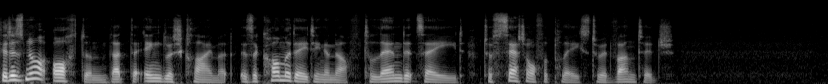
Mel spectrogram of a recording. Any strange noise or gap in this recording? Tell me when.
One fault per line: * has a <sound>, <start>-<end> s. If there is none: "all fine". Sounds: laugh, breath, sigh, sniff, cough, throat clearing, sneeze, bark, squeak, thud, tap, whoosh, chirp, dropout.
all fine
